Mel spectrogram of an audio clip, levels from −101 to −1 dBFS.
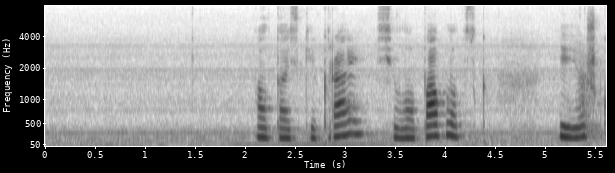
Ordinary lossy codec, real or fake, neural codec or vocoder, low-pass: none; real; none; none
